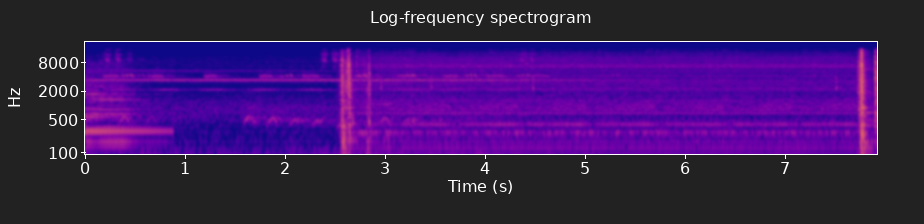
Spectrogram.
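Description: Violin music dying away in the first second, then a quiet ambience of low hooting calls and faint, evenly repeated high chirps over a steady hum. Two sharp double clicks break in, one about two and a half seconds in and one near the end.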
